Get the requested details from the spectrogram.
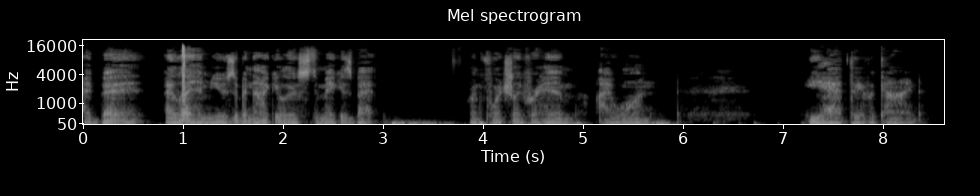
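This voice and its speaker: The voice is soft-spoken and somewhat breathy, with a gentle tone and fairly even intonation. It moves at a moderate pace, broken by long, frequent pauses. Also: man. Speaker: ASMR reader / YouTube channel host. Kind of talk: first-person comedic story narration. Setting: binaural microphone recording. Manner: soft-spoken, gentle.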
